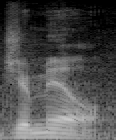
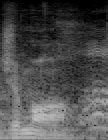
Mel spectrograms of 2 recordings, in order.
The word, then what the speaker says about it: Jamiel: My name is pronounced Jamil, not Jamal.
